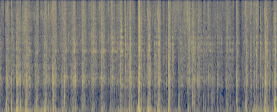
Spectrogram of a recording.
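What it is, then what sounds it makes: Plastic DVD case tapped with fingertips and nails. Fingertips and nails tap a closed, hollow plastic DVD case held upright in one hand. The taps come in a quick, irregular flurry, each one a short, dry, low thump with a faint click on top and almost no ring.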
